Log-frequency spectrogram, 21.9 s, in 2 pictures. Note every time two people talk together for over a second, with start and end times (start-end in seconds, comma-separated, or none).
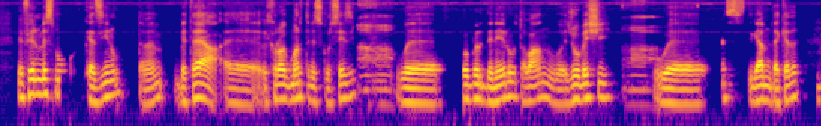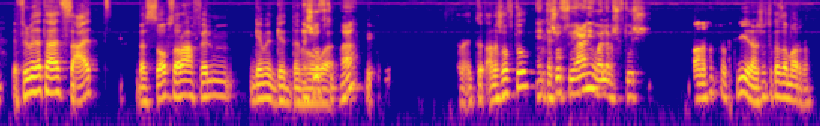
none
